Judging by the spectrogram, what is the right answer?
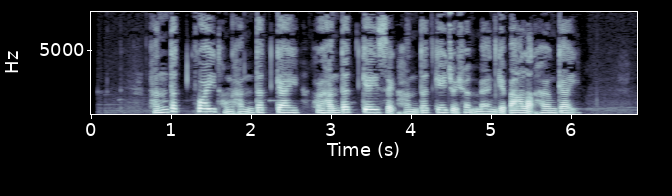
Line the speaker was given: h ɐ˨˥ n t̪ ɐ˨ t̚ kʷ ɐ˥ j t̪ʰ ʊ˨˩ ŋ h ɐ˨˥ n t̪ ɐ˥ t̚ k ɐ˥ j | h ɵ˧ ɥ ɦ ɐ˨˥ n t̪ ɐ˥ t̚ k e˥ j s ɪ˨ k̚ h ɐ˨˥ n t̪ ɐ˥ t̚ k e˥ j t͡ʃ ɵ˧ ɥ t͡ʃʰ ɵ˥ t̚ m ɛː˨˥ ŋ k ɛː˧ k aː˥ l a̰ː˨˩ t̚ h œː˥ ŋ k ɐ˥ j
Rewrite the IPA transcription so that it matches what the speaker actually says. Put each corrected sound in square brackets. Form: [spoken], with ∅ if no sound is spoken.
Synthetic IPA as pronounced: h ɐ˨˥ n t̪ [ɐ˥] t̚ kʷ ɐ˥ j t̪ʰ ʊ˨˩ ŋ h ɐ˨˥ n t̪ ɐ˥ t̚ k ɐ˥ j | h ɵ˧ ɥ ɦ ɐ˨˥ n t̪ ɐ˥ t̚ k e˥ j s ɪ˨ k̚ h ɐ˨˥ n t̪ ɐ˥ t̚ k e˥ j t͡ʃ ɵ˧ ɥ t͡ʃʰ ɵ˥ t̚ m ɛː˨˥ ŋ k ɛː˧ [p] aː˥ l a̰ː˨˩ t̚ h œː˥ ŋ k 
